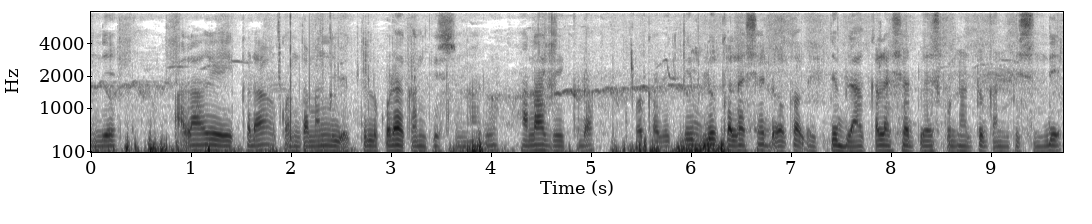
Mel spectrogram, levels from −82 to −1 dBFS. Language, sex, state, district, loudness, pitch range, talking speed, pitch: Telugu, male, Andhra Pradesh, Sri Satya Sai, -20 LUFS, 105-115 Hz, 130 wpm, 110 Hz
